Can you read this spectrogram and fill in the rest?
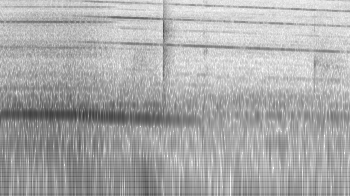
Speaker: Now that the machine has a balanced load, you can hear that it's spinning much more effectively and comes up to a spin speed far quicker.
